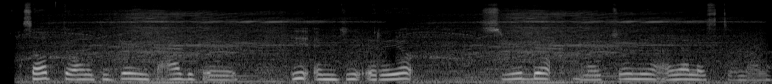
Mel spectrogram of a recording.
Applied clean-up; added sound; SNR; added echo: none; Motorcycle / Accelerating, revving, vroom; 9 dB; none.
